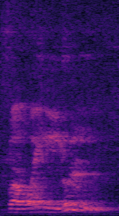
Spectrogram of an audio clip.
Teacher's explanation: hukum tajwidnya adalah idgham Bila ghunah kita memasukkan tanpa mendengungkan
